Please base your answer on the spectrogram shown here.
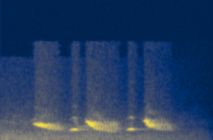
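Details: Cape robin-chat singing in a garden during the dawn chorus on a mid-winter July morning: a short phrase of three bright, slightly descending whistled notes with quick soft chips between them, over a quiet background.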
